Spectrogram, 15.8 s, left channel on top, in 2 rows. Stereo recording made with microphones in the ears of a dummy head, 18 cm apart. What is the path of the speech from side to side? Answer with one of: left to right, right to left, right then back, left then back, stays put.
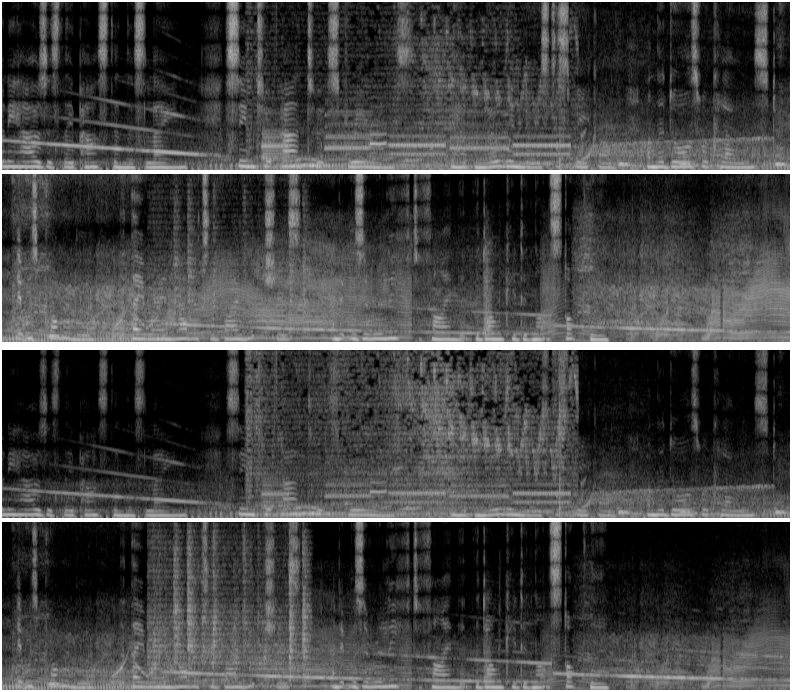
left to right.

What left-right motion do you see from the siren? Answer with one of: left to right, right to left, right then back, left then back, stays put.
left to right.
